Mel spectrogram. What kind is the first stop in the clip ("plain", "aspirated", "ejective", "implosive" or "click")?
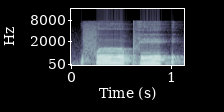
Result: aspirated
